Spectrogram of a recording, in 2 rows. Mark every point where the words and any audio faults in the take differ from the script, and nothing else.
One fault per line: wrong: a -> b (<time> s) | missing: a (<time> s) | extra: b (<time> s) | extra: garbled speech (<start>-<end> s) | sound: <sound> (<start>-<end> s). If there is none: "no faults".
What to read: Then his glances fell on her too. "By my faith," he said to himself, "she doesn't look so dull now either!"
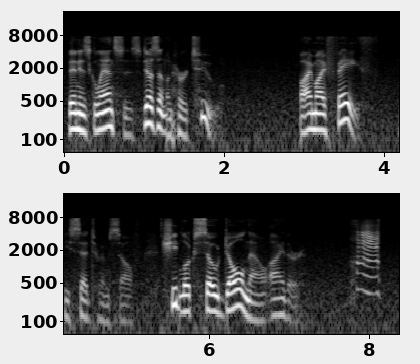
wrong: fell -> doesn't (1.0 s)
missing: doesn't (5.6 s)
sound: breath (7.8-8.2 s)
